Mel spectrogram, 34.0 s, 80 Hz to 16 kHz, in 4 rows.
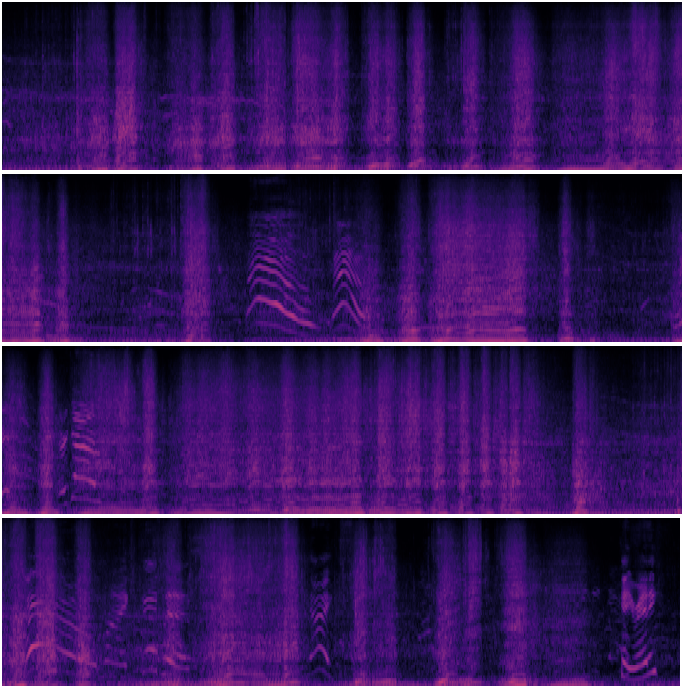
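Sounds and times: onlookers shouting: 0.0s - 4.1s, 8.5s - 15.0s, 25.6s - 28.3s
truck engine revving: 0.0s - 33.9s.

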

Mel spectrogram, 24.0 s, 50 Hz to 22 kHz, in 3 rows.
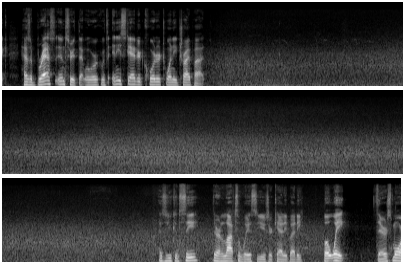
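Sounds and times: outdoor ambience: 0.0s - 24.0s.

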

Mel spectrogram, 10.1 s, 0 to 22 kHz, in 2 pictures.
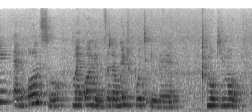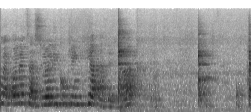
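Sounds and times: faint hiss from cooking pot: 0.0s - 10.0s
spoon knocking on metal pot: 7.4s - 7.8s, 9.0s - 10.0s.

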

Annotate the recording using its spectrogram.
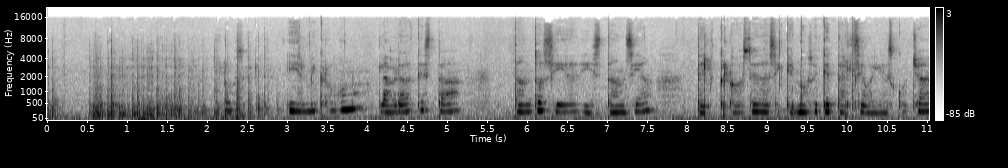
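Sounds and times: small knocks: 0.0s - 3.0s.

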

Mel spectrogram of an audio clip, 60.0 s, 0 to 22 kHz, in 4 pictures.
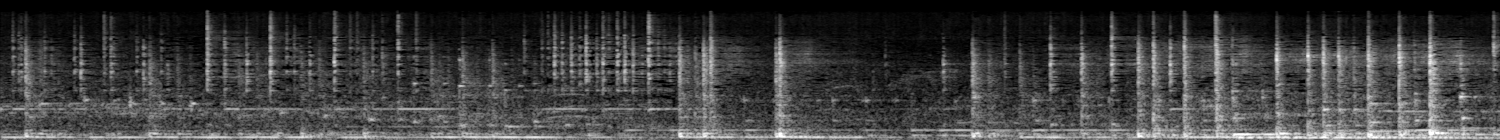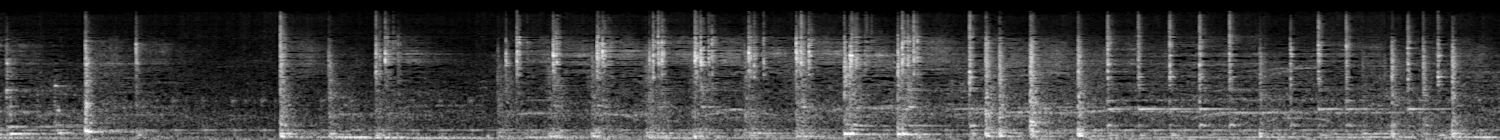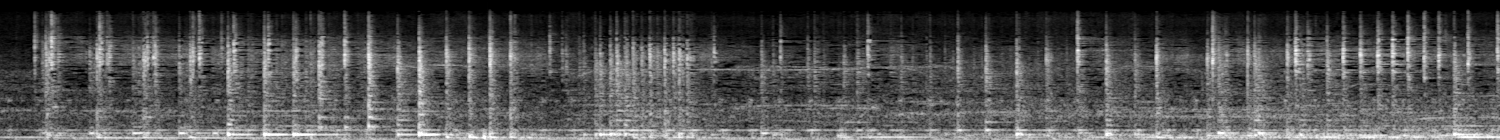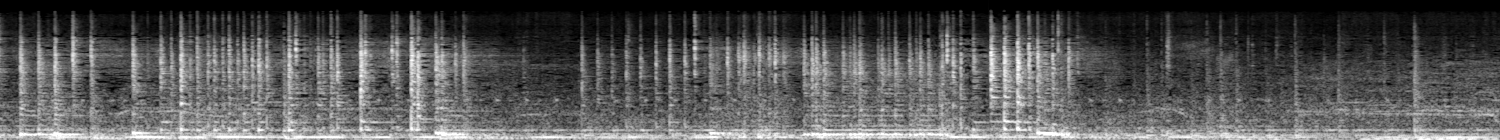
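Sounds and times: drum kit and percussion hits: 17.8s - 60.0s.

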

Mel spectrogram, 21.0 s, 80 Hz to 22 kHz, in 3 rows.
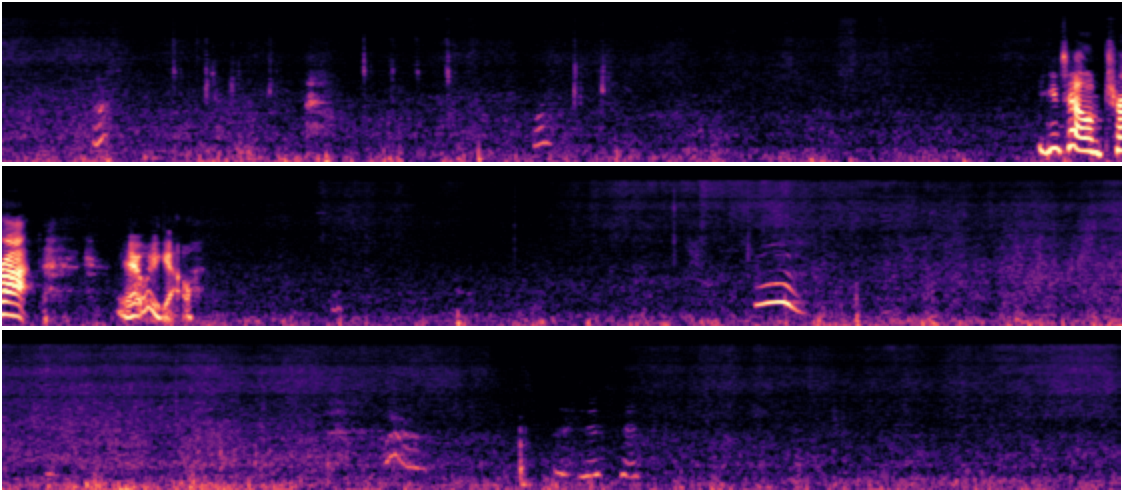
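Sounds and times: plastic sled towed over snow: 0.0s - 20.9s.

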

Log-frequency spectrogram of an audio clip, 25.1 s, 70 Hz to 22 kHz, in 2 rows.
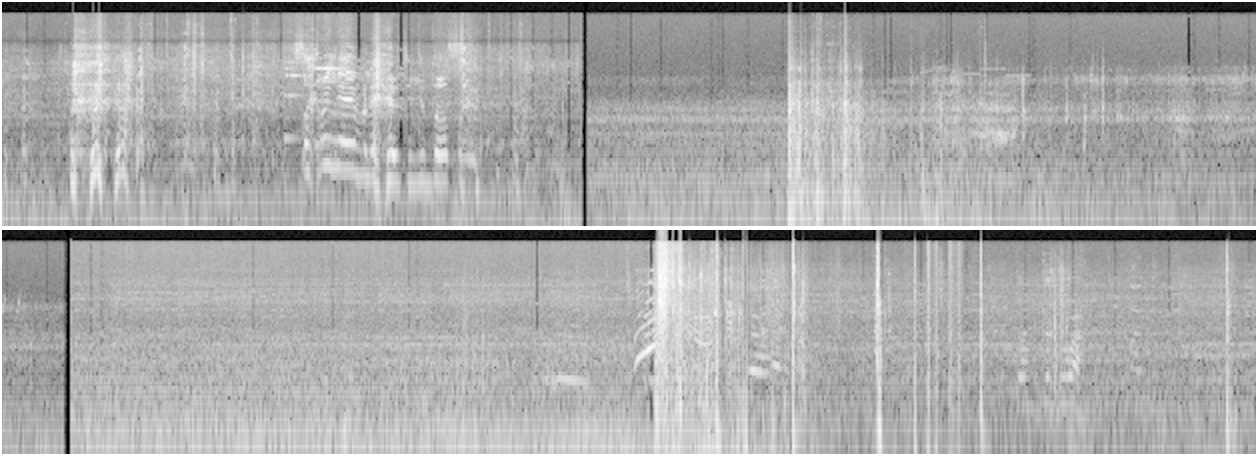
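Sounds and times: road rumble: 0.0s - 25.0s.

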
